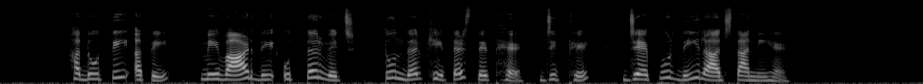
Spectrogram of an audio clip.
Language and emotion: Punjabi, neutral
